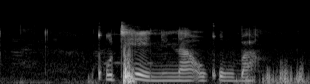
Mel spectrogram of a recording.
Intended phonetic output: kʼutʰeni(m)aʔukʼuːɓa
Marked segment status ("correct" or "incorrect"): incorrect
